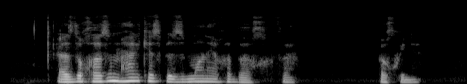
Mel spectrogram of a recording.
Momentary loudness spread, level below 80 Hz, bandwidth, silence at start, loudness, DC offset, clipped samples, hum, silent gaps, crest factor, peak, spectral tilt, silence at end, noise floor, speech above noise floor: 18 LU; -58 dBFS; 10.5 kHz; 0.55 s; -24 LUFS; under 0.1%; under 0.1%; none; none; 20 dB; -6 dBFS; -7 dB/octave; 0.45 s; -69 dBFS; 46 dB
